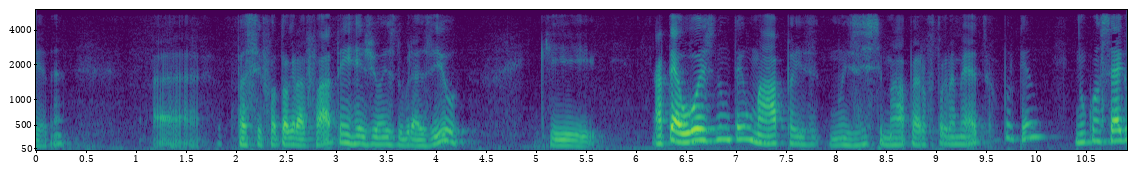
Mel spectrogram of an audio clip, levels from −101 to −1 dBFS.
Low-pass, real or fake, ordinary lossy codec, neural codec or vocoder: 5.4 kHz; real; none; none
